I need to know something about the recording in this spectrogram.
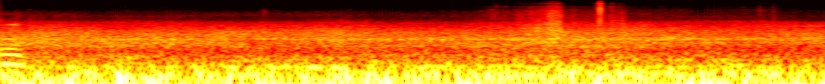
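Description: Steady low rumble of wind buffeting the microphone, with a couple of short plastic clicks about three seconds in as the tabs of interlocking plastic deck-mat tiles are pressed into place.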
